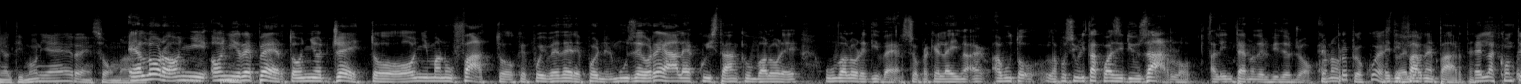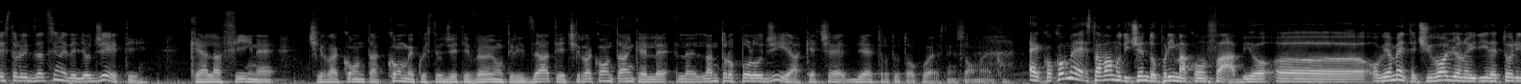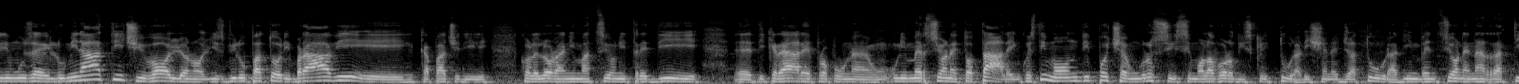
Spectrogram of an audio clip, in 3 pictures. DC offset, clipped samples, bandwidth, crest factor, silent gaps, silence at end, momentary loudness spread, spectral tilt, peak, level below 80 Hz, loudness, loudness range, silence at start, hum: under 0.1%; under 0.1%; 12 kHz; 16 dB; none; 0 s; 7 LU; -7.5 dB/octave; -6 dBFS; -46 dBFS; -23 LUFS; 5 LU; 0 s; none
